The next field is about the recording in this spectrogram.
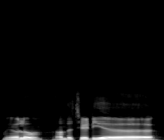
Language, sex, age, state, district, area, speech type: Tamil, male, 30-45, Tamil Nadu, Coimbatore, rural, spontaneous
